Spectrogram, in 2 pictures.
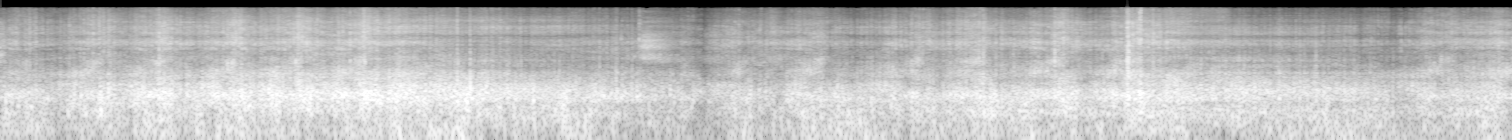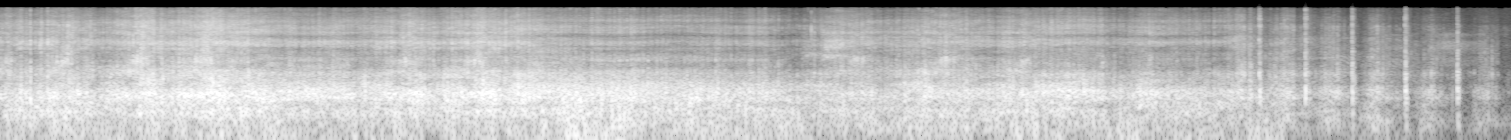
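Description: Skateboard wheels rolling over rough asphalt, heard from a chest-mounted camera: a continuous gritty roll that swells and eases with speed, with a few sharp clicks as the wheels cross cracks. It dies away near the end as the board slows.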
